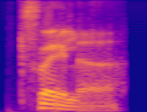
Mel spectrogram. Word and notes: trailer: British English

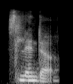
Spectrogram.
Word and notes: slender: Indian

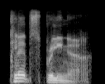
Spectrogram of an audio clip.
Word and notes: Klipspringer: British English

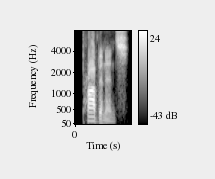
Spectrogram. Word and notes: provenance: American English

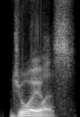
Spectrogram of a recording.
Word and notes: joyous: American English

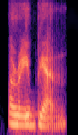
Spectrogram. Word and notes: Arabian: Indian

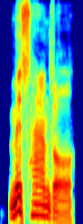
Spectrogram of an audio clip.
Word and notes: mishandle: British English

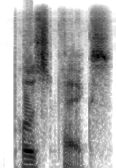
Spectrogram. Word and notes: postfix: American English

